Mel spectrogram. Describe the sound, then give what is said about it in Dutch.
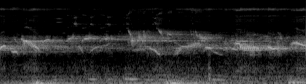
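Birdsong from a sensor-triggered birdhouse gadget: high chirps and trills repeat continuously at moderate loudness over a low background rumble. “Dit is een birdiebox. Dat is een vogelhuisje met een sensor. Als je daar langs loopt, dan gaan de vogeltjes fluiten.”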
